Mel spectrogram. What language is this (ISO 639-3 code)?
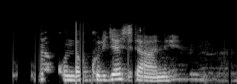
kin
